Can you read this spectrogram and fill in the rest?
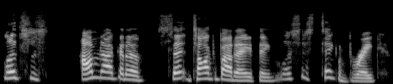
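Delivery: ordinary talk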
